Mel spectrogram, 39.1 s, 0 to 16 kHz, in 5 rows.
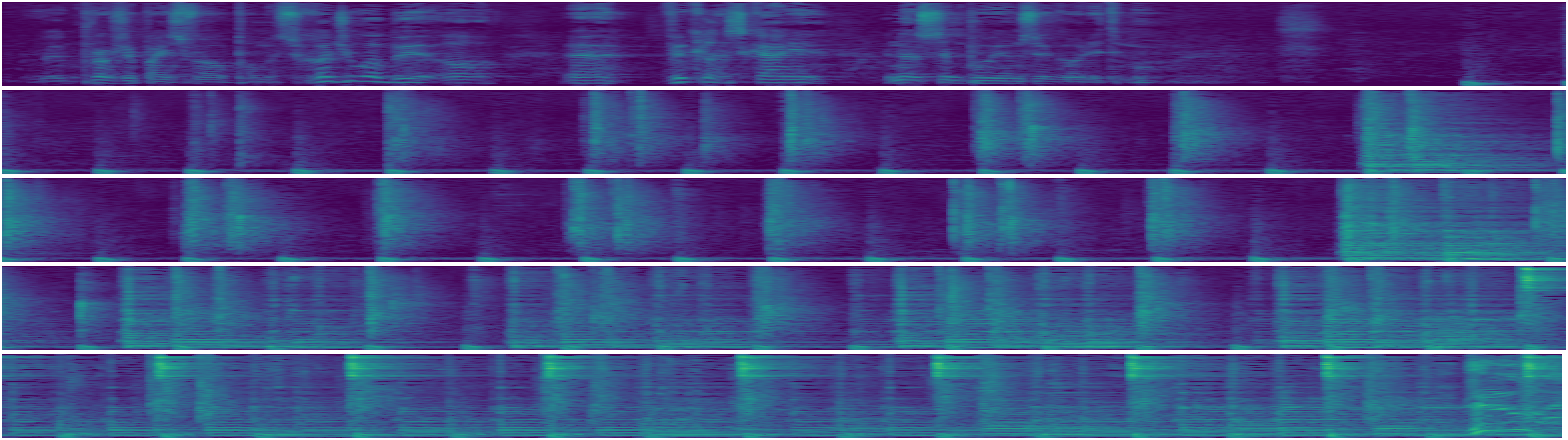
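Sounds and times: low thud on each beat: 0:07.3 - 0:39.0
rhythmic hand clapping: 0:07.4 - 0:39.0
acoustic guitar strumming: 0:22.3 - 0:39.0.

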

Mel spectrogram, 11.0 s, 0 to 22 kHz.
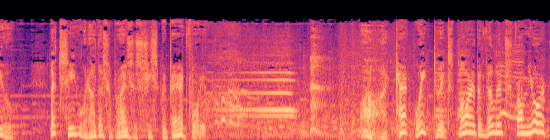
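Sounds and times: steam train whistle: 0:04.2 - 0:06.1.

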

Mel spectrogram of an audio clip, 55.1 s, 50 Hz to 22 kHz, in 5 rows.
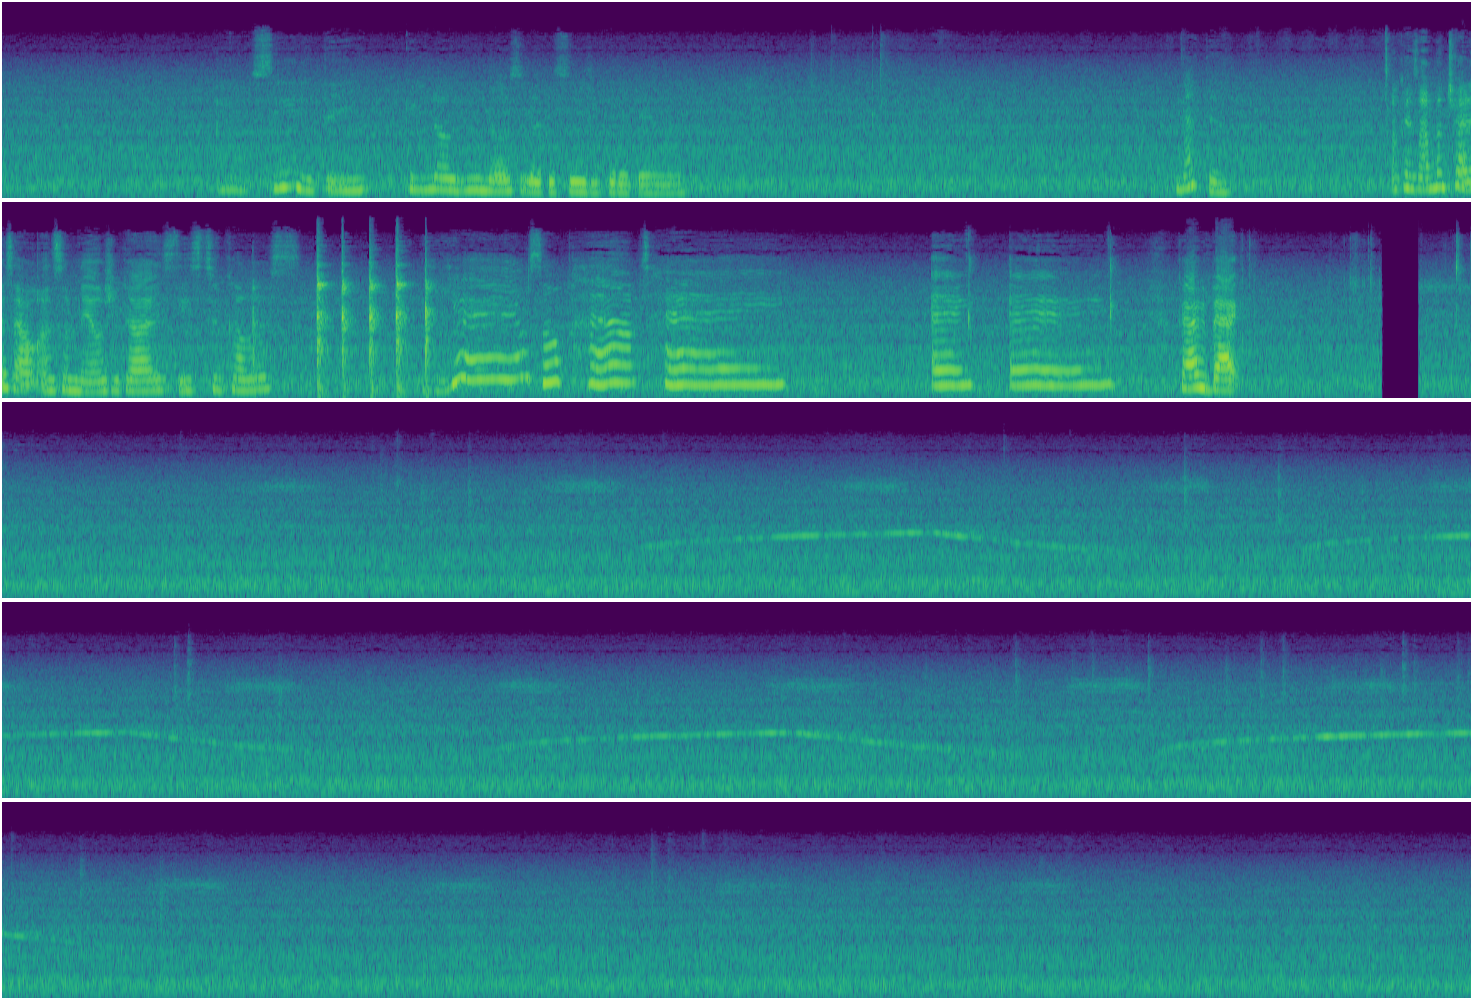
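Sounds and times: siren wailing: 0:23.7 - 0:52.6.

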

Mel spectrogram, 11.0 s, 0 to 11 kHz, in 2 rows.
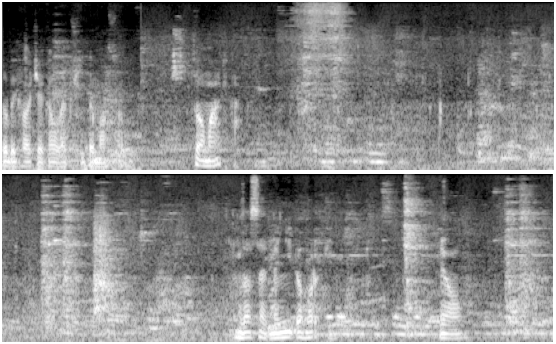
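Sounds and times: fork scraping on a plate: 0:02.8 - 0:03.6.

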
